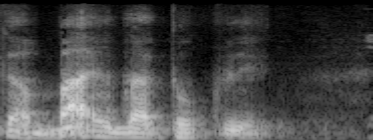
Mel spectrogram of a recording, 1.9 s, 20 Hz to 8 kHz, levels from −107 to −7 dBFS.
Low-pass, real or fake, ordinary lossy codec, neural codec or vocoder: 7.2 kHz; fake; AAC, 32 kbps; codec, 24 kHz, 0.9 kbps, WavTokenizer, medium music audio release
